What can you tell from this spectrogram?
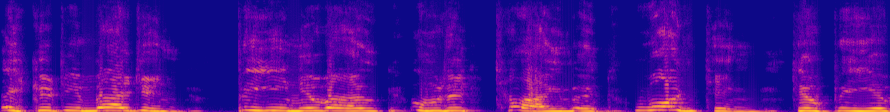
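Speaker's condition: Dysarthria; once barely intelligible

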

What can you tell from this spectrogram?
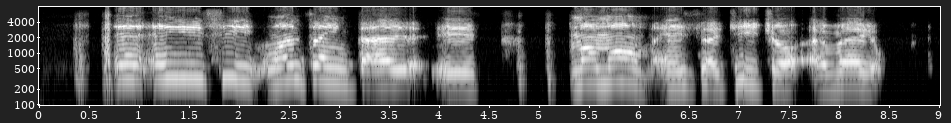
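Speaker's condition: Cerebral palsy; doctor told mother of diagnosis

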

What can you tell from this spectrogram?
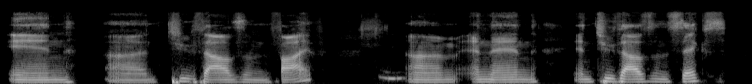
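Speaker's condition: Spastic cerebral palsy; once on 24 medications

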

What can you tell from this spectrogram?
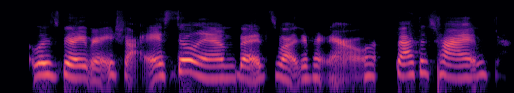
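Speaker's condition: Cerebral palsy; wheelchair use, onset before birth

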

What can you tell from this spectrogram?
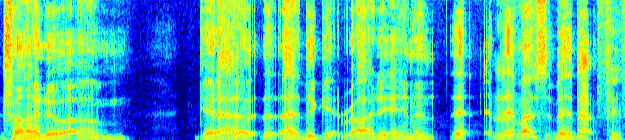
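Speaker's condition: Cerebral palsy; Pfizer chosen on doctor's advice over AstraZeneca due to blood clot risk

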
